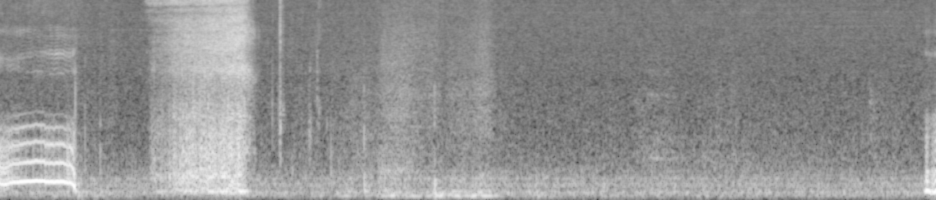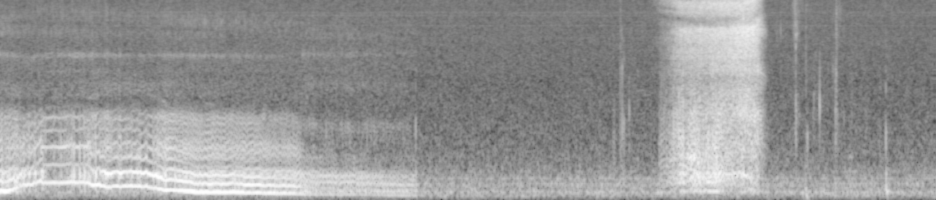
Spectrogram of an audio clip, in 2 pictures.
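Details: Furious cat making threats: a brief moaning yowl, a harsh spitting hiss, a long wavering growl that rises then drops away over about four seconds, and a final hiss.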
